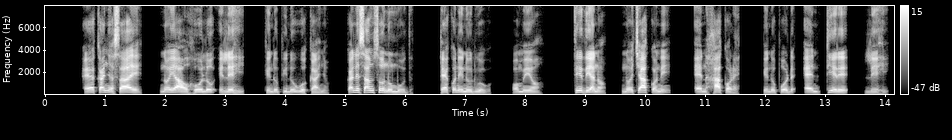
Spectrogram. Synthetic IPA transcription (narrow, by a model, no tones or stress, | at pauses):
ɛkaɲasaje | nɔjaɔɦoloʔeleɦḭ | kendopinowokaɲɔ | kanɛsamsonomod̪ | tɛkɔnɛnodwoɡo̰ | ɔmɪjɔ | t̪ɪd̪ɪanɔ | nɔt͡ʃakɔnɪ | ɛnhakɔɾɛ̰ | kendopodɛntjeɾe | leɦḭ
